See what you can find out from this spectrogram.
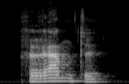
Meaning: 1. skeleton 2. frame
- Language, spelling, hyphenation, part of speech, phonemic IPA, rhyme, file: Dutch, geraamte, ge‧raam‧te, noun, /ɣəˈraːm.tə/, -aːmtə, Nl-geraamte.ogg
